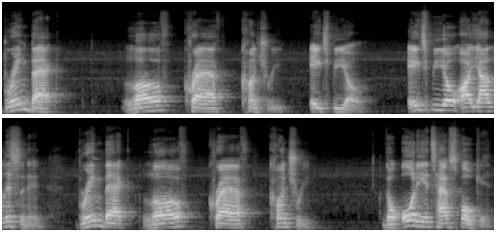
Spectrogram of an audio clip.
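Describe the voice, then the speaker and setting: This podcast host in his forties speaks extremely slowly, leaving long pauses, his mid-range voice lively in intonation and a bit bright. Doing solo commentary, he addresses the live chat head-on, repeating emphatic appeals.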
